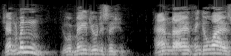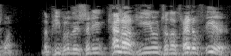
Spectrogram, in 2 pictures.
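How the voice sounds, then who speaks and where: An actor playing an authoritative but flustered city commissioner, formal and emphatic in 1940s radio serial style. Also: male voice, sits high, expressive, normal speed, slightly rough. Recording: muffled old radio recording with crowd.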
